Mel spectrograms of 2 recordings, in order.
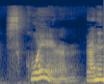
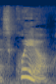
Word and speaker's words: square: 될 페스티벌 광고가 나왔는데 square라는 단어가 보여요. 이 단어는 square라고 잘못 발음하시는 분들이 많습니다. square 아니고 square. 요거를 조금 빠르게 발음한다고 생각해 보세요. square, square, square, square.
